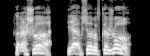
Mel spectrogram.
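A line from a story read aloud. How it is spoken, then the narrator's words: Yelling in surrender. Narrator (Russian): завопил искатель, сдавшись под напором моей жены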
